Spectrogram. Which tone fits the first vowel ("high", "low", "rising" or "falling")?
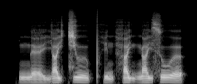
low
